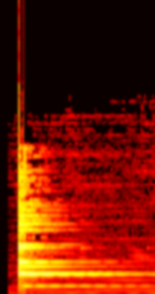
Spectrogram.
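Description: A bell struck once about a quarter second in, ringing out and slowly fading, over a low steady drone.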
